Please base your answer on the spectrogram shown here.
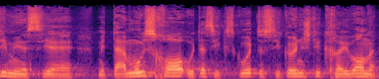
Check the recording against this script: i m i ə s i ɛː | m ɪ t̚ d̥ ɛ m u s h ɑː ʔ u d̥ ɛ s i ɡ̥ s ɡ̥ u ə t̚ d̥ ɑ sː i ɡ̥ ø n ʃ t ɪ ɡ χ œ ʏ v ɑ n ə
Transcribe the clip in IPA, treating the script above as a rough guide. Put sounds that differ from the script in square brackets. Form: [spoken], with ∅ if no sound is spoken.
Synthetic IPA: i m [y] ə s i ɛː | m ɪ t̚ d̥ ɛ m u s [χ] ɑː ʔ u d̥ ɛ s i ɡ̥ s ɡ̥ u ə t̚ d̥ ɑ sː i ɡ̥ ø n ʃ t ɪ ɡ χ œ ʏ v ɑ n ə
